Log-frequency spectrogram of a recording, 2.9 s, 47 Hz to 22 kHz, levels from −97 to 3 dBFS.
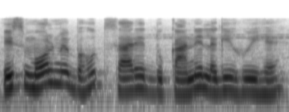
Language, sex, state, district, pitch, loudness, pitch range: Hindi, male, Uttar Pradesh, Lucknow, 160 Hz, -17 LUFS, 145-185 Hz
